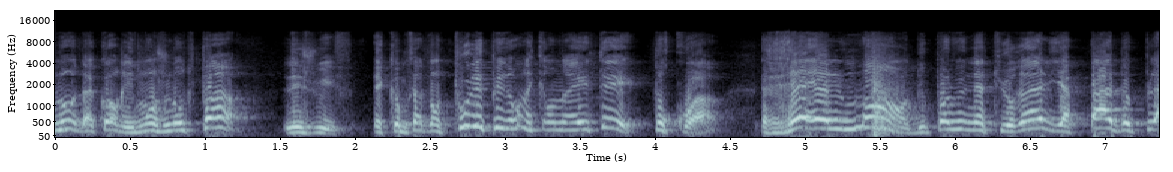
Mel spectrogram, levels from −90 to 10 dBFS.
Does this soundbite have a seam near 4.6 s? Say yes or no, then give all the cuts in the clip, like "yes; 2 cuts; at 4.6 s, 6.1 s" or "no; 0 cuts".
yes; 1 cut; at 4.6 s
